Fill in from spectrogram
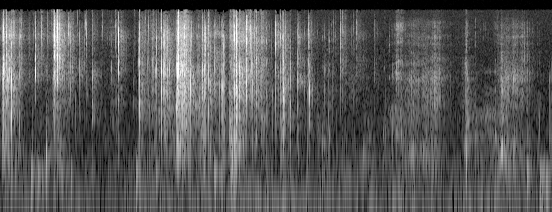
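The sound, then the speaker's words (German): Crunchy chewing on a snack bar, a quick irregular run of crisp, crackly bites, louder at first and then softer, steadier munching. No one speaks. “Kurze Pause, ich fresse den noch zu Ende und ich kann mir dabei zusehen.”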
